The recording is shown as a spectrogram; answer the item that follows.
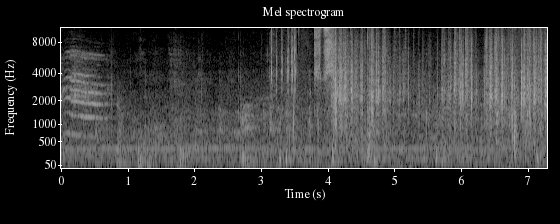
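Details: A cat described as sad gives one short harmonic meow at the very start, then falls silent while crackling, rustling handling noises and a steady low hum fill the rest.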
